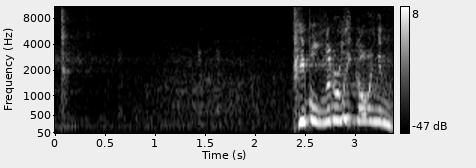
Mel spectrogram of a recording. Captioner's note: light laughter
